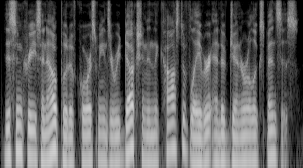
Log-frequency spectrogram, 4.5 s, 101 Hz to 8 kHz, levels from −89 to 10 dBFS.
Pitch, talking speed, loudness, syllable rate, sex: 125 Hz, 240 wpm, -17 LUFS, 6.6 syllables/s, male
